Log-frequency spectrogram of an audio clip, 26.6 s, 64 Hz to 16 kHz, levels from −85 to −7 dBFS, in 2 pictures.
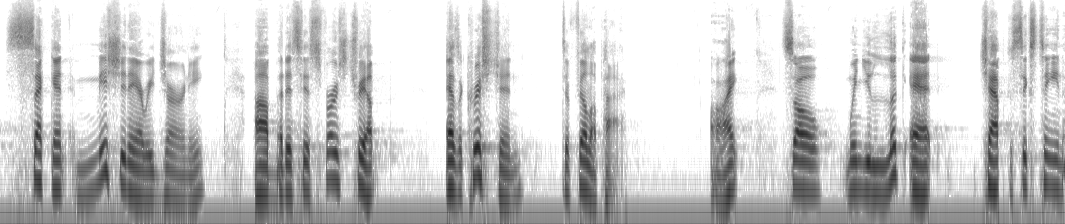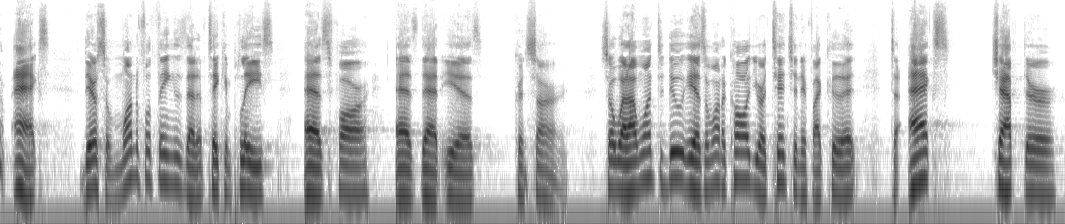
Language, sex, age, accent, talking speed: English, male, 50-69, American, 135 wpm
